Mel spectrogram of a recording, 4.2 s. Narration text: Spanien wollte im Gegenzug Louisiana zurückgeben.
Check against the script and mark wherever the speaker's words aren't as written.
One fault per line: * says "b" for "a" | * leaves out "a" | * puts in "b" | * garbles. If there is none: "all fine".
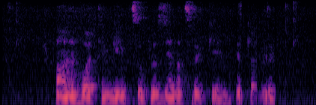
* garbles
